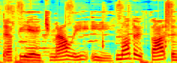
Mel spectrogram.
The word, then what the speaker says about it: Female: Female, pronounced Feh Mali-E.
